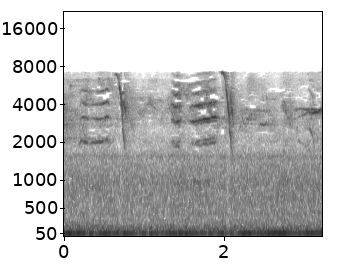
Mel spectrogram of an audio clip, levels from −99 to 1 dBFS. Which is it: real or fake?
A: real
